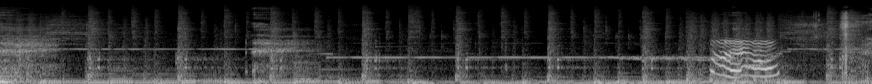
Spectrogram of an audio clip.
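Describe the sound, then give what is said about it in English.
A voice imitates a cat with a brief, wavering meow near the end, heard over a busy background of clicks and steady noise. “Let's just make cat noises.”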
